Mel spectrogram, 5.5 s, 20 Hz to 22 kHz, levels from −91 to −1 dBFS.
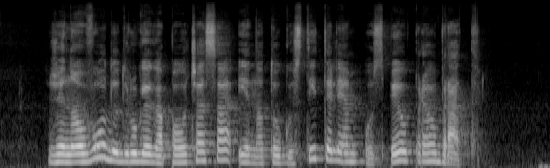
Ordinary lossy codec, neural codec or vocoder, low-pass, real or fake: none; vocoder, 44.1 kHz, 128 mel bands, Pupu-Vocoder; 19.8 kHz; fake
